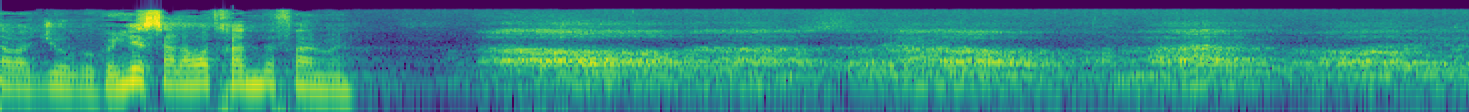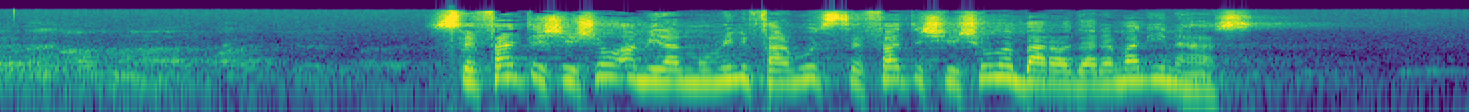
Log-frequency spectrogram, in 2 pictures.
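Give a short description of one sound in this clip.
A young man speaks with feeling through a microphone, his voice echoing in a large hall.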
